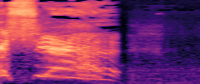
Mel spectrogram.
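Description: A man's drawn-out groaning yell that falls steadily in pitch, lasting about a second after a short breathy burst, and stopping just past halfway.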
